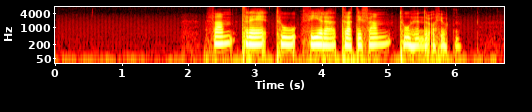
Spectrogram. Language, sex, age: Norwegian, female, 27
